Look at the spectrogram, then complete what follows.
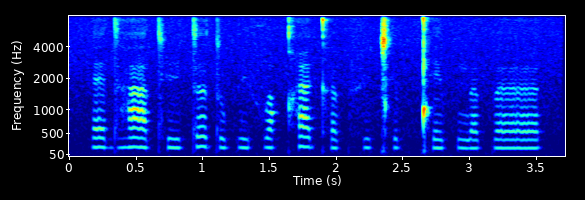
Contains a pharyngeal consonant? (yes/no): no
